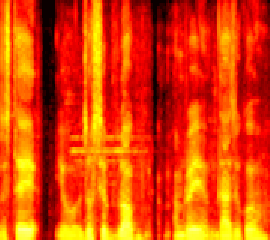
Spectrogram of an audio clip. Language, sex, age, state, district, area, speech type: Nepali, male, 18-30, West Bengal, Kalimpong, rural, spontaneous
